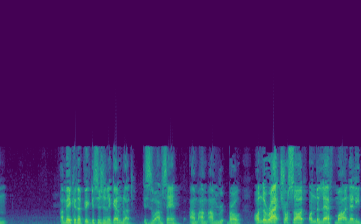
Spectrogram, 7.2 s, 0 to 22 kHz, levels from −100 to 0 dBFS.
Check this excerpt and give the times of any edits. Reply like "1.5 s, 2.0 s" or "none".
2.7 s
